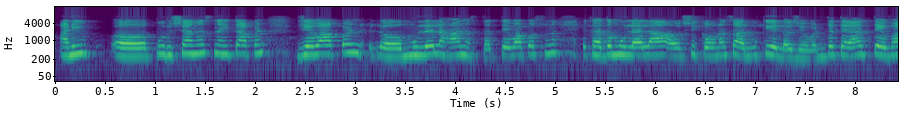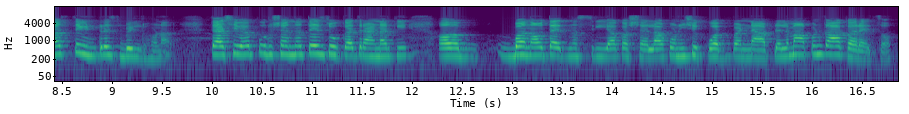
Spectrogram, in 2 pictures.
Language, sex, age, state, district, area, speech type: Marathi, female, 18-30, Maharashtra, Mumbai Suburban, urban, spontaneous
